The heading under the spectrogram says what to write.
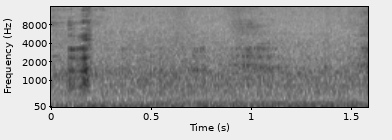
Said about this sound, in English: We're in a car, dude.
